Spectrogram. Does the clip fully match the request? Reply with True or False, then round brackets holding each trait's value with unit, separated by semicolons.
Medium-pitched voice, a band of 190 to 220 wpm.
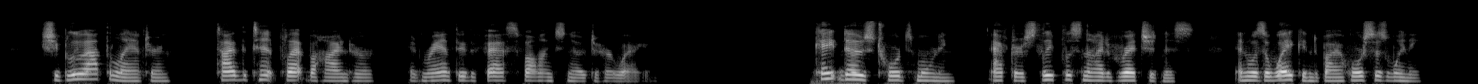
False (180 Hz; 155 wpm)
